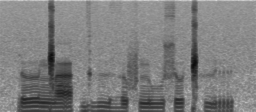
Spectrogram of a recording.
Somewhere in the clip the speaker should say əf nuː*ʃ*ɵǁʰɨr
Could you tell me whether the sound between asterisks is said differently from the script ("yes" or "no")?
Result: yes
